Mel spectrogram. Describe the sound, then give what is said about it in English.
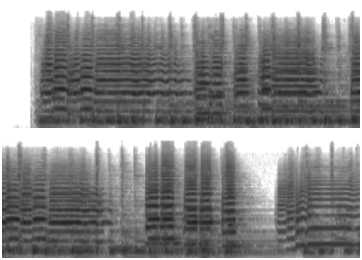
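Mariachi music played by a high school student group in West Phoenix: a loud, continuous ensemble with bright sustained melodic lines over a steady low accompaniment, pausing briefly near the end before resuming. “That's the sound of Mariachi Las Panteras de Oro, a student performing group at Maryvale High School in West Phoenix.”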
